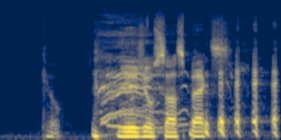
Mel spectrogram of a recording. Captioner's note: laughs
